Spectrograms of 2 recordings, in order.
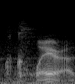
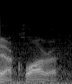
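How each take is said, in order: First: The vowel before the r sounds like 'eh'. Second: The vowel before the r sounds like 'ah'. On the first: The speaker calls it wrong. "That's a weird way of pronouncing it" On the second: The speaker calls it right. "I wouldn't have a sharp A there"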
